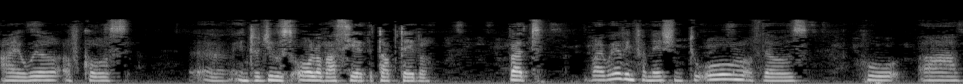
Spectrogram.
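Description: A woman at a fairly slow pace, with long, frequent pauses and fairly even intonation. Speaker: conference host or his interpreter. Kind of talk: opening speech. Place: hall. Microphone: podium.

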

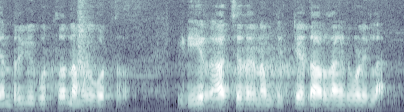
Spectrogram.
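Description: A man's voice at medium pitch. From Vijayapura (Bijapur), north Karnataka. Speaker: local politician. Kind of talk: press conference.

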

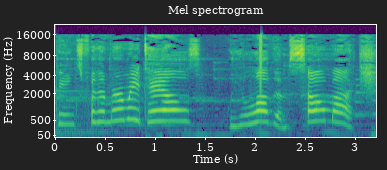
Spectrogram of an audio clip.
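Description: A woman uses a put-on character voice, squeaky and extremely high in pitch, at a fairly slow pace. Clear music plays in the background. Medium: machinima. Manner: lively, chatty.

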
